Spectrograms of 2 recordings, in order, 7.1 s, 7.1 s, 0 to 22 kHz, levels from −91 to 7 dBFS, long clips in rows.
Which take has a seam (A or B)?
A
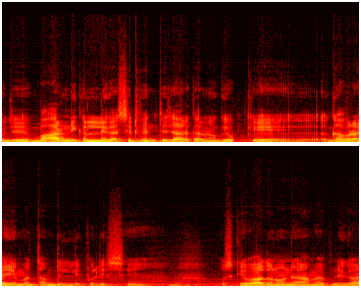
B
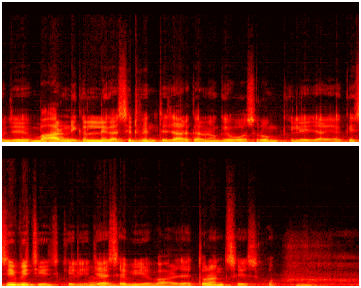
A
